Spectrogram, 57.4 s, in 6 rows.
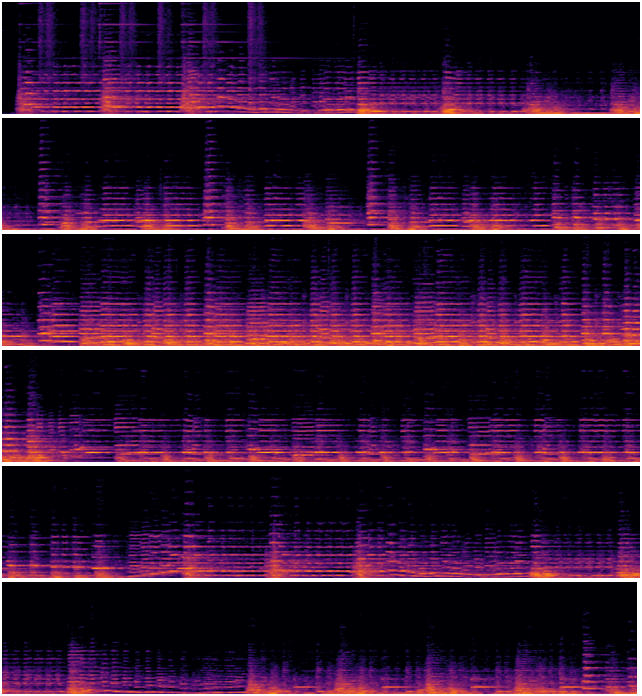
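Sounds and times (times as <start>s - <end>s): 
folk suite: 0.0s - 57.3s.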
